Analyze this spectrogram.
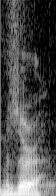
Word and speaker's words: Missouri: You got to say Missouri. Missouri. Yeah, there you go. You I gotta say just say misery.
